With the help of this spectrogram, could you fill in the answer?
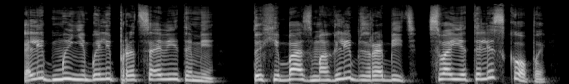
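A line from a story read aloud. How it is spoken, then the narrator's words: Oldest boy shouting. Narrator (Belarusian): крычаў самы старэйшы хлопчык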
